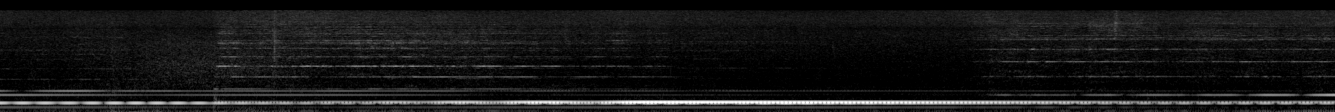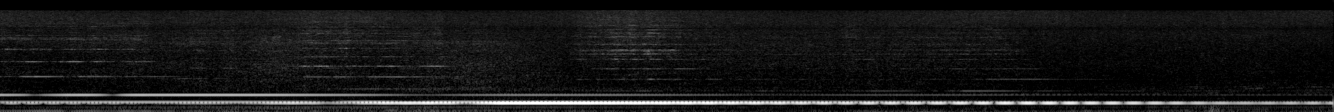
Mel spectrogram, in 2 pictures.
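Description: Crystal singing bowls hum and ring in long, wavering, overlapping tones.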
